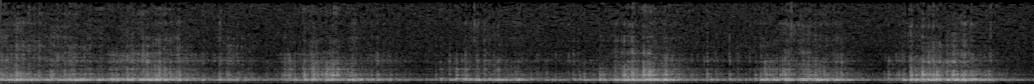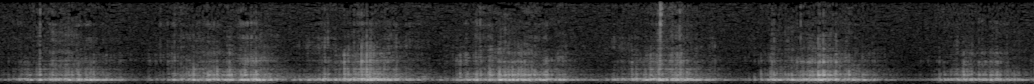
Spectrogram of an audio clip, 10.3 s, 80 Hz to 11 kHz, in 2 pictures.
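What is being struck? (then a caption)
Glass marble rolling in a shallow bamboo plate. A single glass marble rolls in circles on the inner surface of a large, shallow, hollow bamboo plate that is empty and held in both hands. The result is a continuous hollow rolling hum with a steady tone near 660 Hz, which swells and fades in loose repeating cycles a little under a second apart as the marble circles, with brighter scraping overtones at each swell.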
